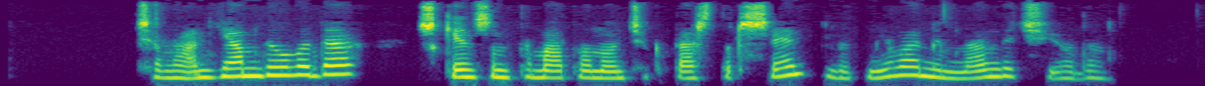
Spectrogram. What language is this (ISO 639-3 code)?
chm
